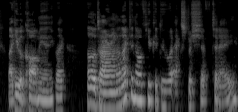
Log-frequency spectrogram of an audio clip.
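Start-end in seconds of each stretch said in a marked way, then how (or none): 1.8-4.7 really, really courteous, overly cordial, polite voice. Retelling a phone call from a guy, imitating Lloyd's overly cordial speech. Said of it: "he always spoke really, really cordially".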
